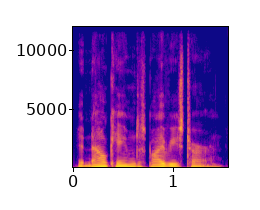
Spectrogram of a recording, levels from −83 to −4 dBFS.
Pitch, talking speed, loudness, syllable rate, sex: 120 Hz, 230 wpm, -15 LUFS, 4.9 syllables/s, male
